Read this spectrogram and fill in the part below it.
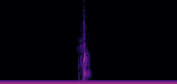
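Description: A game interface gives a short click as a window closes.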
